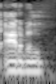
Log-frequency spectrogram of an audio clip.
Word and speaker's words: Audubon: Spelled like Autobahn, but they say Audubon.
